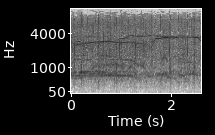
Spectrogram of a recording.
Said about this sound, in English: Give yourself a round of applause, man. Really. Come on. You made it right.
